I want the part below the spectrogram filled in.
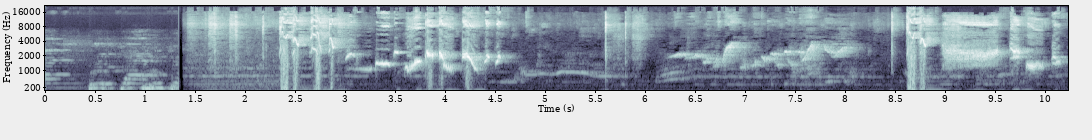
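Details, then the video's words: Caged White-rumped Shama (murai batu) singing with mimicked phrases of lovebird and prinia calls: loud rapid chattering bursts, slurred whistled notes and harsh scratchy passages, broken by short pauses, with a low hum beneath. "Murai batu tembakan love bird dan prenjak"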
